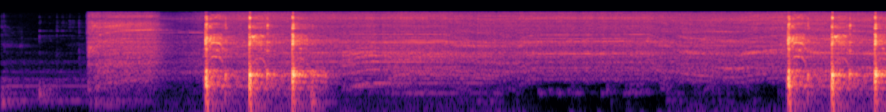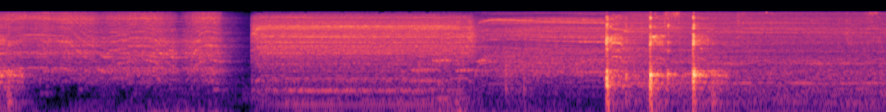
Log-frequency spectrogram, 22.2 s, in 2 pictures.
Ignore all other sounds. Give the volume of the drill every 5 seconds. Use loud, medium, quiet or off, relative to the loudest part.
medium, medium, loud, loud, medium.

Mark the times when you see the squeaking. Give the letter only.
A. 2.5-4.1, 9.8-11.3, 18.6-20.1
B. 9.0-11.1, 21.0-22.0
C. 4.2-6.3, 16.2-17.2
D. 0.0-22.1
C.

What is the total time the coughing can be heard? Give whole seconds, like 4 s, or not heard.
5 s.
